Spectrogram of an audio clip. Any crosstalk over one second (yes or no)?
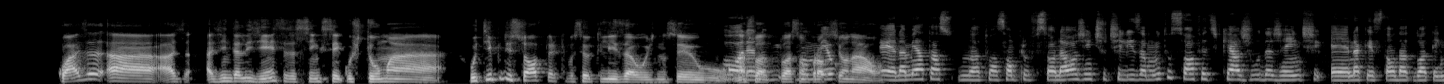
yes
